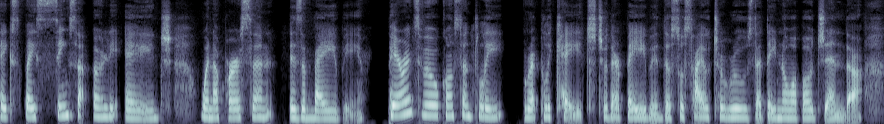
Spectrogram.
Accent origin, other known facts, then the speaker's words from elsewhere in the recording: Brazil; As I mentioned before, I'm from Brazil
